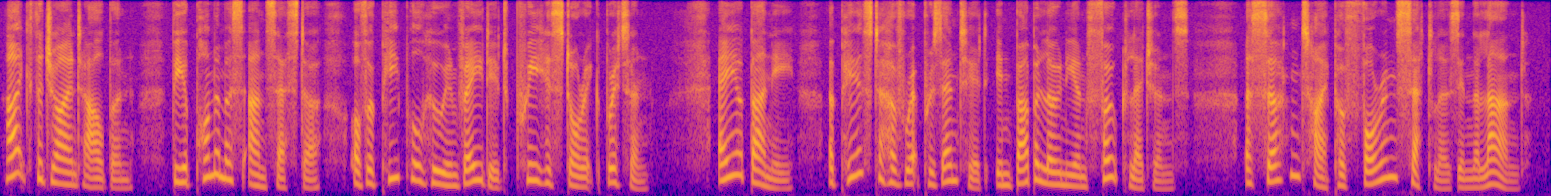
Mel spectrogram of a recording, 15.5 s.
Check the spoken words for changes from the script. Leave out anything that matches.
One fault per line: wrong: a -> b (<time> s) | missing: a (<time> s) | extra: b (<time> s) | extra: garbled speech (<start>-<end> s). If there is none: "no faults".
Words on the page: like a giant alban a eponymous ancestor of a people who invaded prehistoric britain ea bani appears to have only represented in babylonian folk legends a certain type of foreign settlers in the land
wrong: a -> the (0.3 s)
wrong: a -> the (1.7 s)
missing: only (9.1 s)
